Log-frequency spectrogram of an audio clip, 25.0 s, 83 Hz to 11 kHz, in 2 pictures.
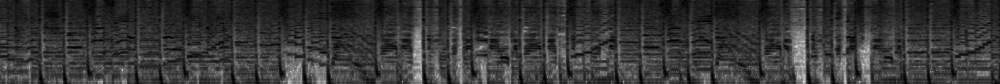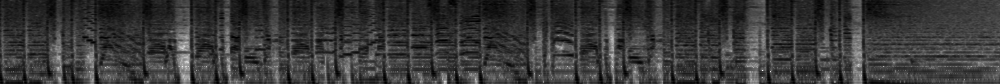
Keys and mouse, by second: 5.8 click, 9.9 click, 11.3 click, 13.0 click, 13.6 click, 13.9 click, 16.5 click, 17.0 click, 17.8 click, 19.5 click, 23.4 click, 24.8 click.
